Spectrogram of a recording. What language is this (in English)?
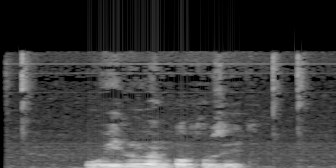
Mari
